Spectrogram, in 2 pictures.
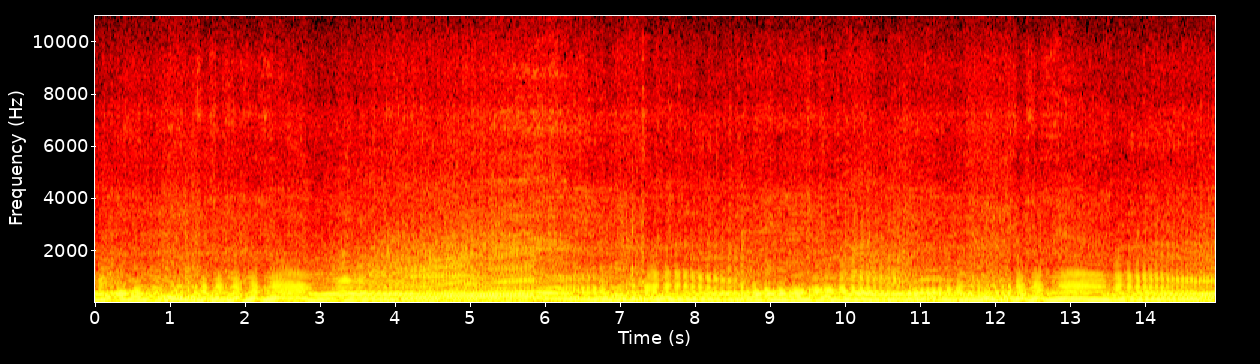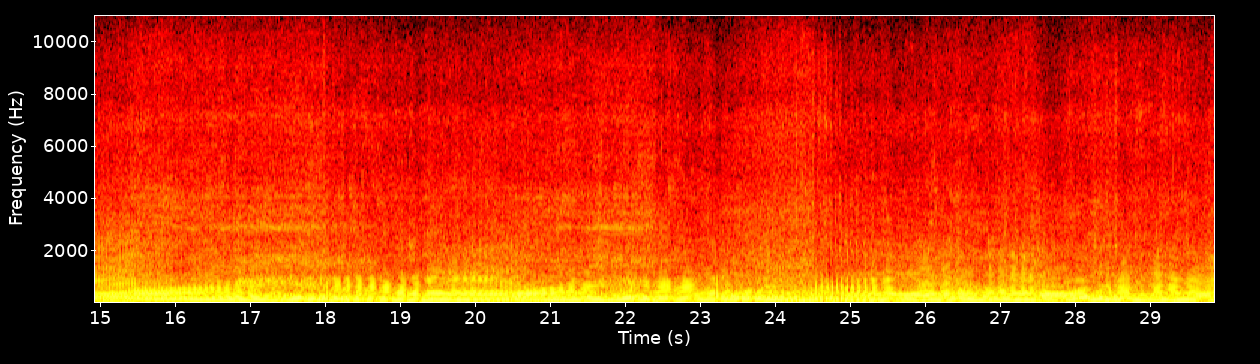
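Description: MRF 120 pit bike engine revving up and dropping back again and again as it is ridden through the corners of a tight track. The pitch climbs and falls about every two to four seconds.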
